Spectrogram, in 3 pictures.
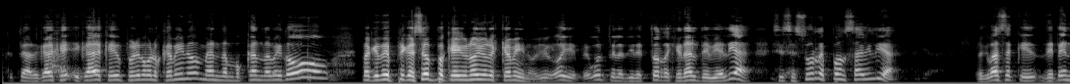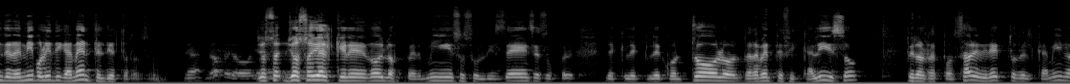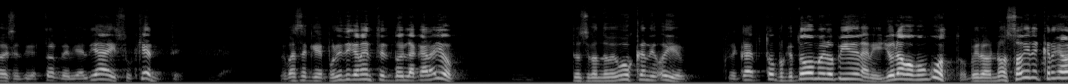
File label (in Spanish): Cuña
